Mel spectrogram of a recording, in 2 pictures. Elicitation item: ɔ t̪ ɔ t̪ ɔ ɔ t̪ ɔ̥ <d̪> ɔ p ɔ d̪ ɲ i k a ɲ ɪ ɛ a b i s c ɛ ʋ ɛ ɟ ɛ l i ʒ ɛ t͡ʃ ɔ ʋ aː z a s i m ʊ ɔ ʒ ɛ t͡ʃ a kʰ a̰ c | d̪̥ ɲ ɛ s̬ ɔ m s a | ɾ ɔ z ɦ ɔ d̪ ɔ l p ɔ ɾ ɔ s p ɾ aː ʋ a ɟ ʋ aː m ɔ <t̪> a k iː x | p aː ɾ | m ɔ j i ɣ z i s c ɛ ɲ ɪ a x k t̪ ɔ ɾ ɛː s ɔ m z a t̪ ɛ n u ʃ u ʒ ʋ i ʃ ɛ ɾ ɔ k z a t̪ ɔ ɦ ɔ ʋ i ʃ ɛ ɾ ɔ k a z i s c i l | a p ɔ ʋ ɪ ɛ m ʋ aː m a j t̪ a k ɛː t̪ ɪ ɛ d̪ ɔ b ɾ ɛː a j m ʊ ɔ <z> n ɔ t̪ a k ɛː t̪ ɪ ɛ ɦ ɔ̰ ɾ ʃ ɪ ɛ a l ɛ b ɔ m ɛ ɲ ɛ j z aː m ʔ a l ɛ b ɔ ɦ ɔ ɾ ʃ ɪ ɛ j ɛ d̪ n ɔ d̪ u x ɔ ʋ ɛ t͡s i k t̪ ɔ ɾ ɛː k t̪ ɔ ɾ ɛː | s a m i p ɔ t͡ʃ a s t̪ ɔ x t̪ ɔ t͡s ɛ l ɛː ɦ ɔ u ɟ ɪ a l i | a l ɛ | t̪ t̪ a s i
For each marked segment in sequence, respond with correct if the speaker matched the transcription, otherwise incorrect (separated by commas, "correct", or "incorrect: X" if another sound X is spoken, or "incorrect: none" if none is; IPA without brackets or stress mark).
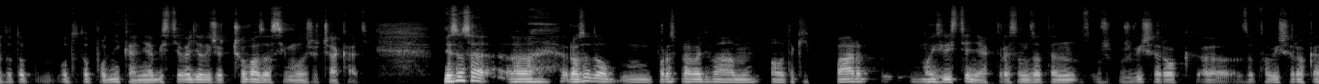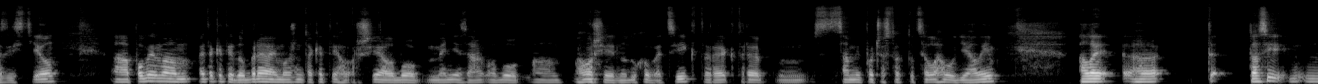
incorrect: t̪, correct, incorrect: ʒ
